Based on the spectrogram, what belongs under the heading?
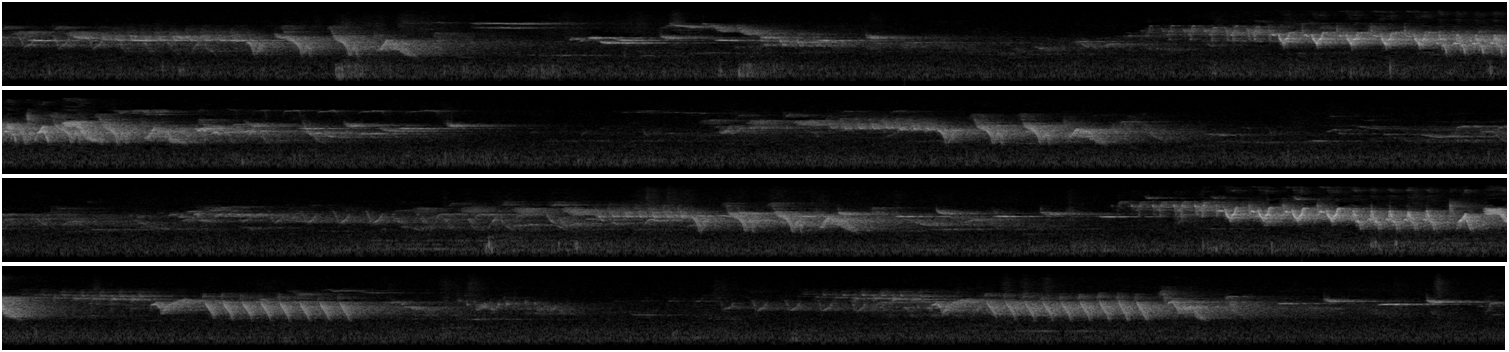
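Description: Bird song: phrases of rapid, high trilling notes, each one to three seconds long, repeated every few seconds with short pauses between.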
